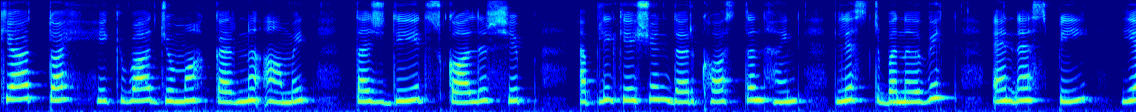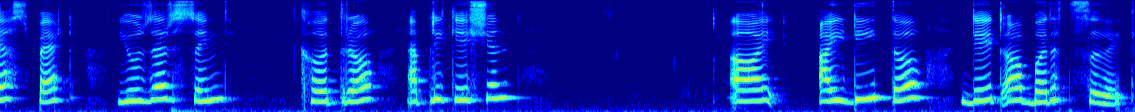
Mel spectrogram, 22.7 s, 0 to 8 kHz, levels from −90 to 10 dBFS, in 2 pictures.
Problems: background sounds at intervals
